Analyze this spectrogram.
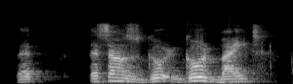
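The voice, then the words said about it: Put-on Australian accent. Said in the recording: “answer half of your questions in an Australian accent? ... trying to do more Australian accents”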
